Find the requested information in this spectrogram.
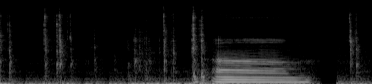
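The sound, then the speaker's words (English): Fingers type on a computer keyboard in a run of quick, light clicks at an uneven pace, followed by a sustained droning tone and a brief moment of silence. “But you got to type in ley lines, L-E-Y-L-I-N-E.”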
